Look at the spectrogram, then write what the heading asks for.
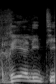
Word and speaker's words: Realetee: Reality, merci. Alors ça ne s'écrit pas comme Reality, c'est un E à la place du I et c'est deux E à la place du Y.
